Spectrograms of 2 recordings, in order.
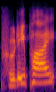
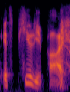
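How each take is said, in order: First: PewDiePie said as POO-dee-pie, high and questioning; mimicked mispronunciation. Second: PewDiePie said as PYOO-dee-pie, lower and softer; corrected pronunciation. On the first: Mocking a friend's slip, PewDiePie mispronounced as POO-dee-pie. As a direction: echo PewDiePie with an "oo" and no y sound. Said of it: "Don't make fun of me". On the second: Shown as a demonstration. Correcting a friend, PewDiePie said as PYOO-dee-pie. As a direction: say PewDiePie with a y glide after the P.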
